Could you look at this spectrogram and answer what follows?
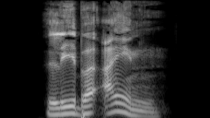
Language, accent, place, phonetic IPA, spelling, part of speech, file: German, Germany, Berlin, [ˌleːbə ˈaɪ̯n], lebe ein, verb, De-lebe ein.ogg
- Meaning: inflection of einleben: 1. first-person singular present 2. first/third-person singular subjunctive I 3. singular imperative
